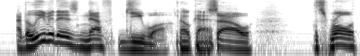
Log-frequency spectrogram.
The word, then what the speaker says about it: Giwa: The G is pronounced like Ga, so not Giwa. Okay. So we'll hear it from Shane tomorrow to have official confirmation, but I believe it is Neff Giwa.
